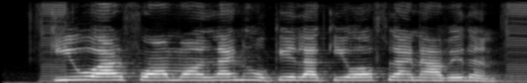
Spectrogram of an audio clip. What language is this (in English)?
Magahi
